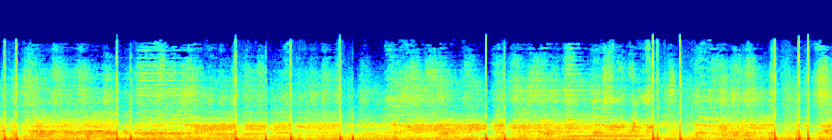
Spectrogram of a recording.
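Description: Fireworks going off in a rapid run of sharp bangs, about two a second, over loud show music.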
